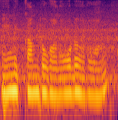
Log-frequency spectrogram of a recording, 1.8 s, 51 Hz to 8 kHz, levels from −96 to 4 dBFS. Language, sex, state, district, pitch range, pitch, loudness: Chakma, male, Tripura, Dhalai, 150-165 Hz, 160 Hz, -15 LUFS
